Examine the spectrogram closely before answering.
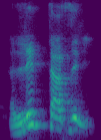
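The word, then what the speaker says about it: لِلتَّاجِرِ: আলিফ যেহেতু এটা টা হলো হরফে শামসিয়া, এই জন্য লামের উচ্চারণ হয় না, লামটা থেকে যায় কিন্তু উচ্চারণ হয় না। লিত তাজিরি আর লিত তবিবি ওই একই কথা।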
